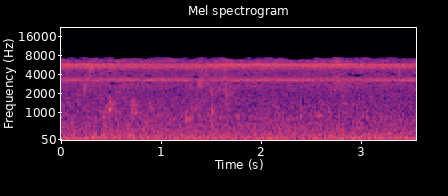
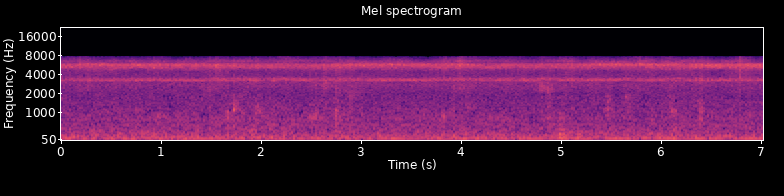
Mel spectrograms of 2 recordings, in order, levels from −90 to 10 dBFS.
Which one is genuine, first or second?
first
